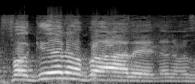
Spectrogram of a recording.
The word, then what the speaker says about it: Fuhgeddaboutit: So now, how's it phonetically? Forget about it.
